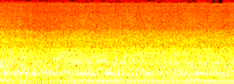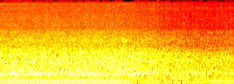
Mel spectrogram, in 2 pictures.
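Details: Snapper mower with a leaking fuel tank, after the carburetor jets were cleaned: steady even buzz with no stumbling or surging that eases to a lower speed near the end; running properly.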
